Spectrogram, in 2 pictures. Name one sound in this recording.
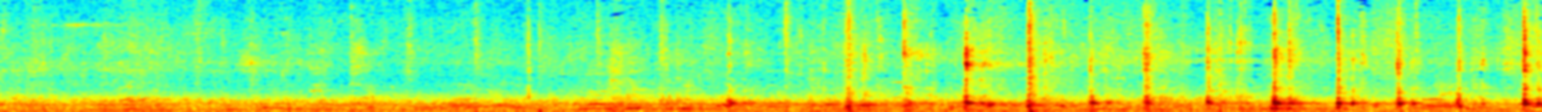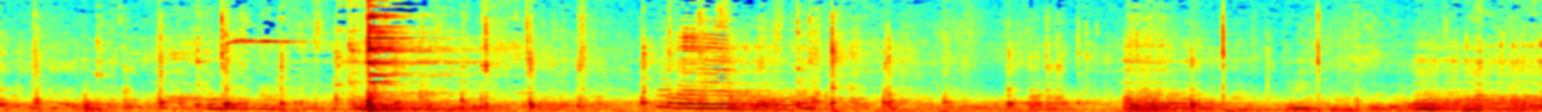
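A horse's hooves thud softly on a sand floor in a large echoing hall.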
